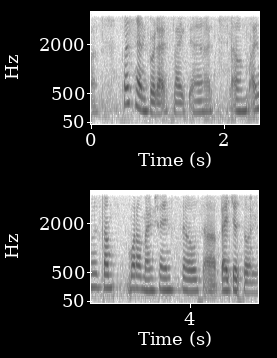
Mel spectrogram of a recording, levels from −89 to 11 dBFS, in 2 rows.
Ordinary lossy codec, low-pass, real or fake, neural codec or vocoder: none; 3.6 kHz; fake; codec, 16 kHz, 16 kbps, FunCodec, trained on LibriTTS, 50 frames a second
